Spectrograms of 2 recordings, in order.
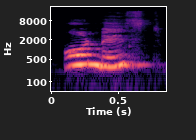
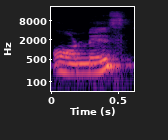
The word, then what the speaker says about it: honest: similarly we say an honest man because h in honest is silent the word begins with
